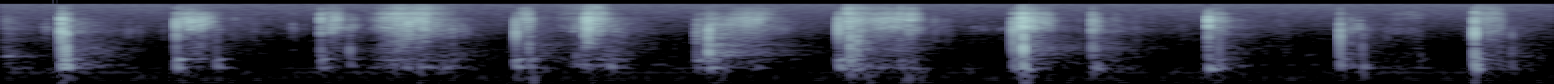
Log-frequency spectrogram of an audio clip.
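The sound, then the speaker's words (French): A man walks furiously, his footsteps a steady run of firm, heavy thuds at a brisk, regular pace, each step landing sharply. “Catherine se lève et s'approche de Charles. Yves marche furieux.”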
